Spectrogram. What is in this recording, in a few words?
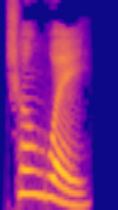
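"称为", Mandarin Chinese; chinese flashcards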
